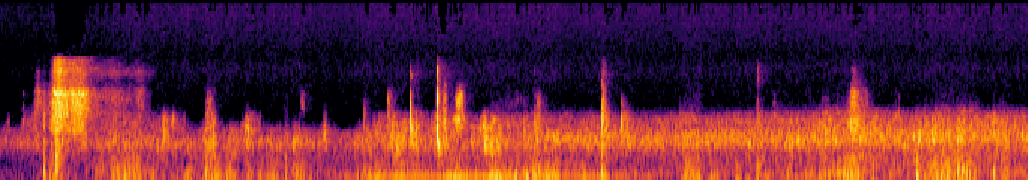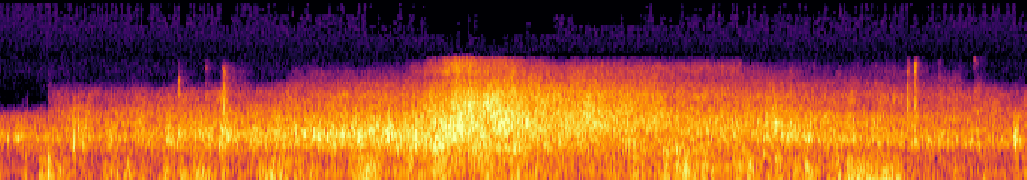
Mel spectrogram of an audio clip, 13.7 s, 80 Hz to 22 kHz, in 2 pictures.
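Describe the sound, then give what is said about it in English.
Brisk wind gusts steadily on a sunny 50-degree morning, buffeting the microphone with a low rumble, sharp flapping snaps and cracks scattered throughout, swelling into a stronger rushing gust near the end. No one speaks. “The wind is brisk, but the sun is warm.”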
